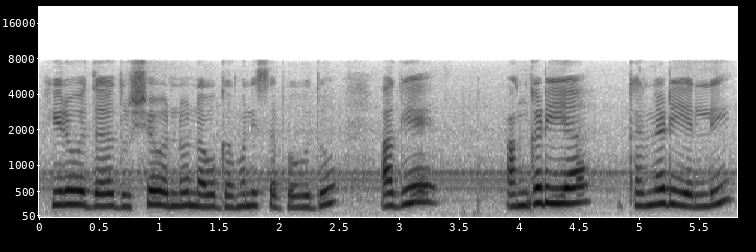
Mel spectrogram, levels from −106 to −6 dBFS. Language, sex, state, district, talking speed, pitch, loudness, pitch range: Kannada, female, Karnataka, Bangalore, 80 wpm, 240 Hz, -18 LUFS, 225-280 Hz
